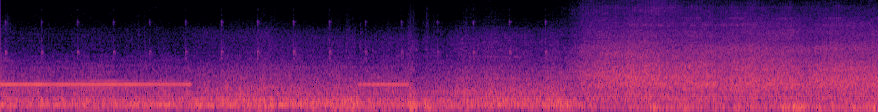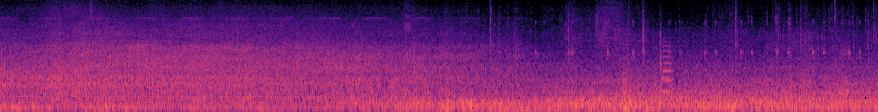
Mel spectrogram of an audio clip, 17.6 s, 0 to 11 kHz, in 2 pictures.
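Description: Road and traffic noise heard from inside a moving car on a highway crowded with lorries. A vehicle horn sounds at the start, once for about two seconds and then once briefly. From about 6 to 12 seconds a louder rush of noise comes as the car passes close alongside a truck.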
